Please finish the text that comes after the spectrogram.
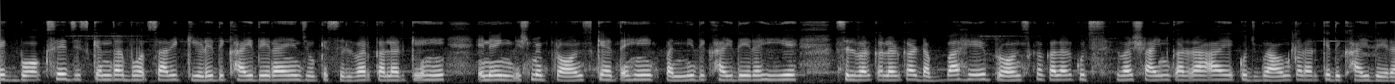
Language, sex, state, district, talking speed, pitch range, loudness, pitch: Hindi, female, Bihar, Saran, 225 wpm, 200-220 Hz, -16 LUFS, 210 Hz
